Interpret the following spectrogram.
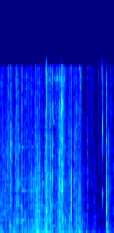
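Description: Clear plastic zip-top bag crinkling as it is handled, a run of many small crackles.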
